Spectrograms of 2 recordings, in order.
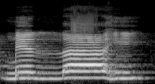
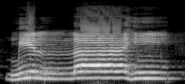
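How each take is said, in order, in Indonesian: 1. Vokal pertama diucapkan tanpa merentangkan bibir. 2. Vokal pertama diucapkan dengan bibir direntangkan. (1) "dengan tiada menarik menarik mulutnya" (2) "Maka bacaannya millahi"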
